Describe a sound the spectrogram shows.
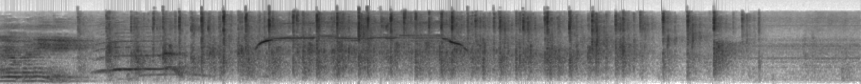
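An audience claps and applauds in a large room.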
